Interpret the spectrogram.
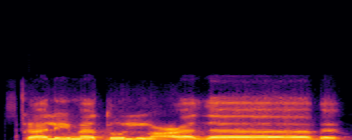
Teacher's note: काफ बारीक है, मीम के ऊपर ज़बर है, ज़बर ज़ेर पेश लंबी नहीं होती।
